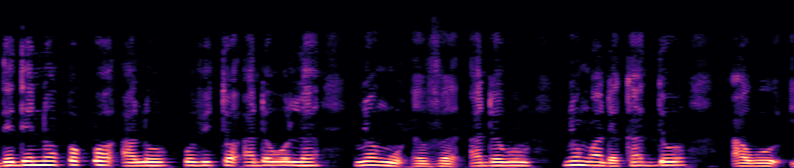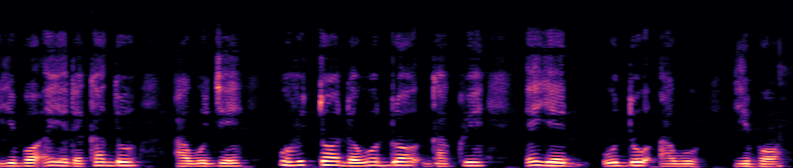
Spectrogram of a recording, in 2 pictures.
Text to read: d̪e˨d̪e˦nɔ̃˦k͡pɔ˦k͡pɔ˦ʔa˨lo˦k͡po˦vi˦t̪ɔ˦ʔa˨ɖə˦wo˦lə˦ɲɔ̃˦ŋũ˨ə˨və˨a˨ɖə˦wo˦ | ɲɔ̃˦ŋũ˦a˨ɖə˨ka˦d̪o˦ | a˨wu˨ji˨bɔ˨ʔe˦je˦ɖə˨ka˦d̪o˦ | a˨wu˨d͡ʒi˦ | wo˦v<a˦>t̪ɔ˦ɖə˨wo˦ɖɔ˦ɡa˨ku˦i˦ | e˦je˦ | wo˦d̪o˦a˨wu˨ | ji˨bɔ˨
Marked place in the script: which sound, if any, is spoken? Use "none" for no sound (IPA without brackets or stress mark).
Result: i˦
